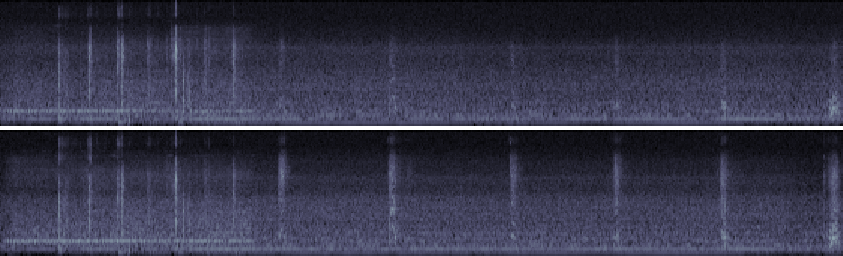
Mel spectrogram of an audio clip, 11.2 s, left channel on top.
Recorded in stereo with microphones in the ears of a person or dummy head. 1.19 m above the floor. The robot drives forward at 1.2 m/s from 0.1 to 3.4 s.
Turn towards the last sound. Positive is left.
turn(degrees=-55)  # may be behind; listen again after turning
